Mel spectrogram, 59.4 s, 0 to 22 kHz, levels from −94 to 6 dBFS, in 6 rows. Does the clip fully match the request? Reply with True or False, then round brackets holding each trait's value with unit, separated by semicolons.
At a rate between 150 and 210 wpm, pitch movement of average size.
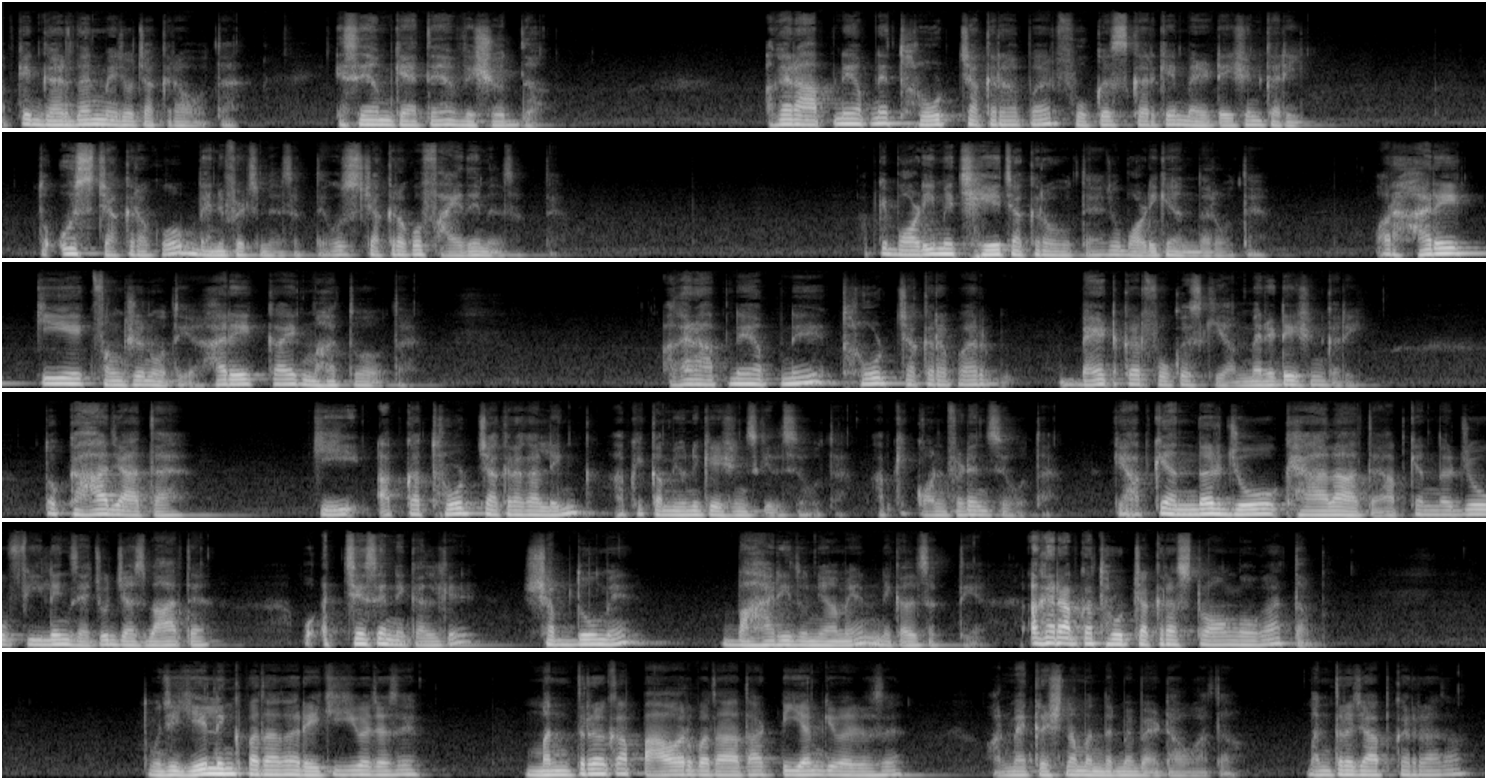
True (165 wpm; 3.8 semitones)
